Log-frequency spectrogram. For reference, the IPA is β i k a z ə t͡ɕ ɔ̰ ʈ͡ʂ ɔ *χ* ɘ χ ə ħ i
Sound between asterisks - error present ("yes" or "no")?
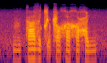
no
